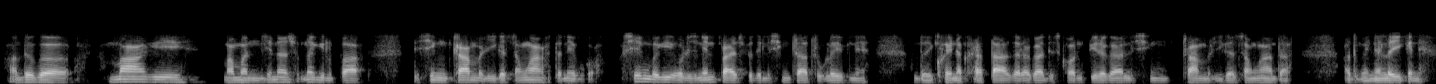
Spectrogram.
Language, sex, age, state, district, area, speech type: Manipuri, male, 18-30, Manipur, Churachandpur, rural, conversation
